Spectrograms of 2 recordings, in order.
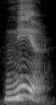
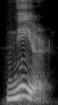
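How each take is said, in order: First: "near" with silent final R; British demo of "near", R dropped. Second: "near" with sounded final R; American demo of "near", R pronounced. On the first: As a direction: say "near" ending on the vowel, no R. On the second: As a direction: say "near" closing on an audible R. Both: Shown as a demonstration.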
